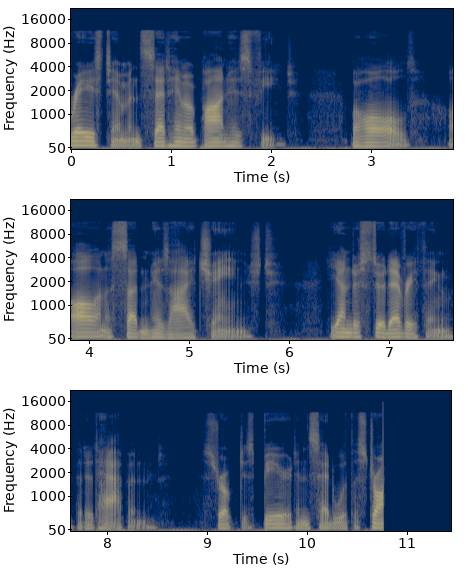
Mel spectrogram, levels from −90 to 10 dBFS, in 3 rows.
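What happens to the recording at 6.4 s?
Nothing goes wrong at 6.4 s; the speech runs through that moment intact, with no dropout, click or distortion.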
